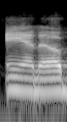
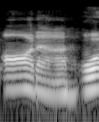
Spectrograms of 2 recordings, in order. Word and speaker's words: Anna: my name, I say Anna as well because phonetically it is Anna. But unfortunately, my parents wanted to be bougie and uh the pronunciation is actually Anna.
